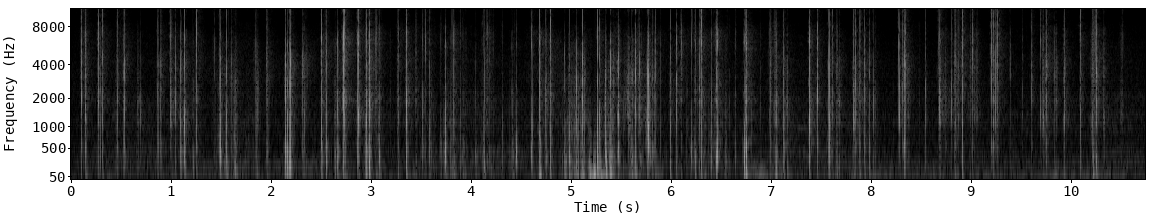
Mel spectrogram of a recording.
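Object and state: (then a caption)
Smartphone glass back tapped with fingernails. Long green nails tap quickly and scratch across the glossy pink glass back of a smartphone held in a tripod clamp. Dozens of sharp, bright, dry clicks come in rapid, uneven bursts, with faint scratchy rustling between them and almost no low end.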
